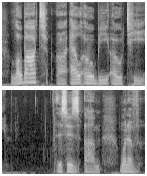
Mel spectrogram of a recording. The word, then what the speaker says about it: Lobot: I think it's pronounced Lobot, L-O-B-O-T.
